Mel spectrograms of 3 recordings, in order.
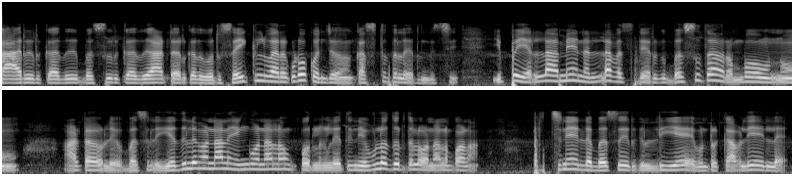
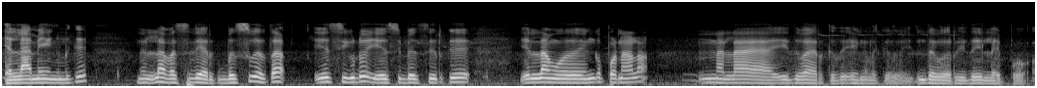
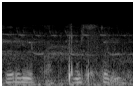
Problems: constant background noise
